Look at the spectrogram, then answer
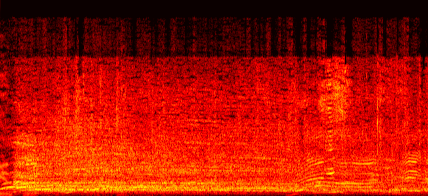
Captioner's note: audience exclaims in disbelief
